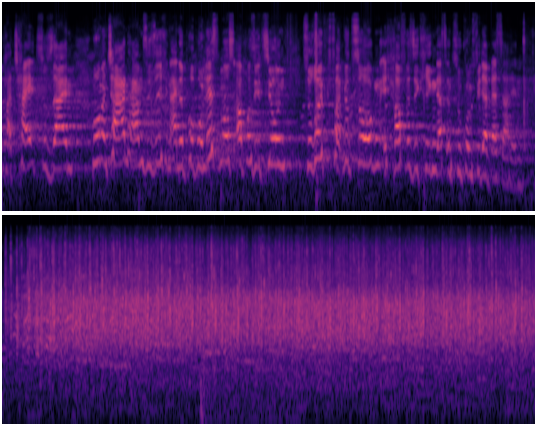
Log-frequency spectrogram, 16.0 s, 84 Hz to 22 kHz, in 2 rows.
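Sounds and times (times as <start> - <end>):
applause: 7.8 - 16.0.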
